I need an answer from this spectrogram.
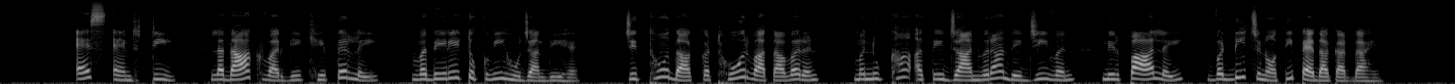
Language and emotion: Punjabi, neutral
